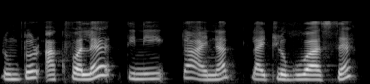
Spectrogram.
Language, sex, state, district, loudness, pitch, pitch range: Assamese, female, Assam, Sonitpur, -18 LUFS, 245 Hz, 225-295 Hz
